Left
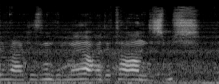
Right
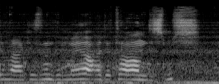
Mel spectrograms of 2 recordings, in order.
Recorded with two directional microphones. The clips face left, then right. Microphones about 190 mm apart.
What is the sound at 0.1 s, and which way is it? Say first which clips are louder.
Speech: right 1 dB; centre (ahead or behind).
